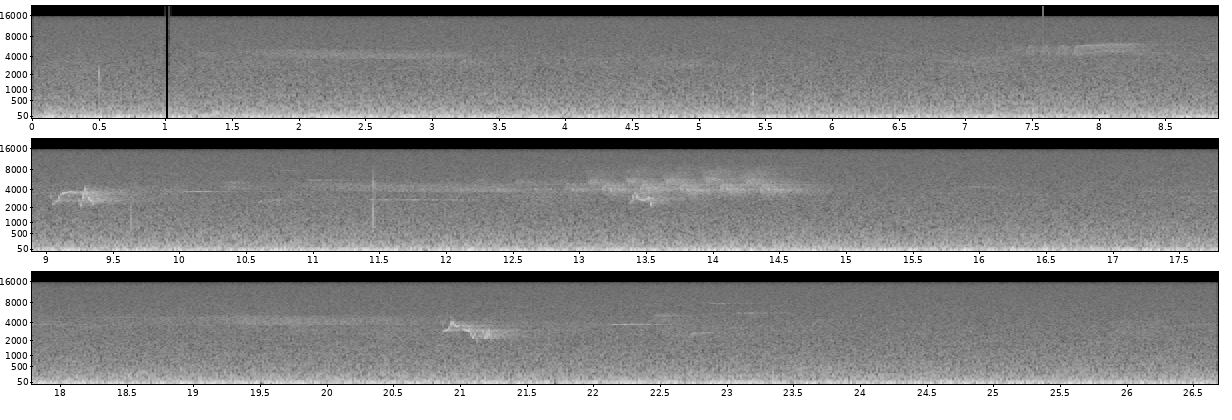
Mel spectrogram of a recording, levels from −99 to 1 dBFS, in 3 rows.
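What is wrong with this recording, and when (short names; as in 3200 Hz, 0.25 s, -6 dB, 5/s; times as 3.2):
1–1.03 gap 32 ms
7.58 pop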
